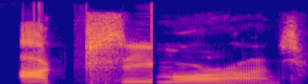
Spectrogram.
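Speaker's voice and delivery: oxymorons drawn out slowly in clear parts; slow model. Shown as a demonstration. Teacher models the next vocabulary word slowly. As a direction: sound out oxymorons part by part. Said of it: "Let's all say it".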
